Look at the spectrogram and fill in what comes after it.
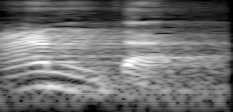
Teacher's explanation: Amta ya, ain tengah tenggorokan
